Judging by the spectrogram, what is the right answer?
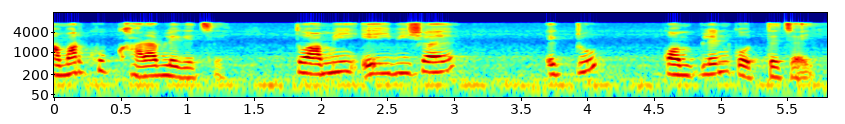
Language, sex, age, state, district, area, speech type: Bengali, female, 30-45, West Bengal, Jhargram, rural, spontaneous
